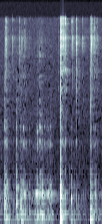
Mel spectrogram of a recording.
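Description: Light clattering of hard parts being handled, with two sharp knocks, the louder one just over a second in and a second near the end, as the removable nose hatch door's hinge hook is fitted back onto its bar.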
